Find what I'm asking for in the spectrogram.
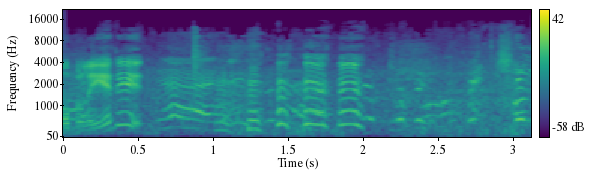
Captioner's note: laughs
